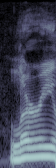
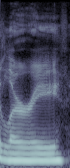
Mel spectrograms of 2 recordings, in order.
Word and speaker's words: Lurie: himself what's up man lurie lurie lurie it's pronounced like murray i've been saying that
